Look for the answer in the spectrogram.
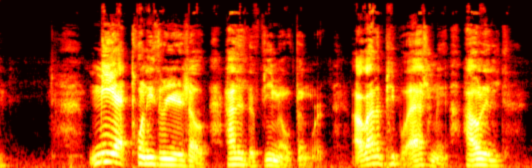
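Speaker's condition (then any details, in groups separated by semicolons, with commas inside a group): Cerebral palsy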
